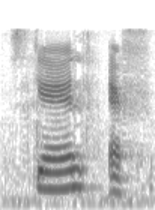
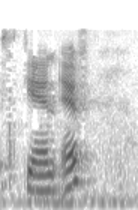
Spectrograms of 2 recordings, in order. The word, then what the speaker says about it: scanf: ठीक है, तो ये हम इसको नॉर्मली प्रोनाउंस कैसे करते हैं, स्कैन एफ। इसको कैसे प्रोनाउंस करते हैं, स्कैन एफ।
